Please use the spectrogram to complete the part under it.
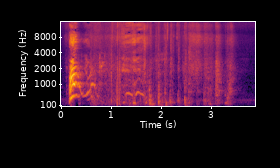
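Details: A dog asked to speak and do a high five indoors lets out one sharp bark at the start, followed by soft, scattered rustling and faint murmurs until it fades.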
